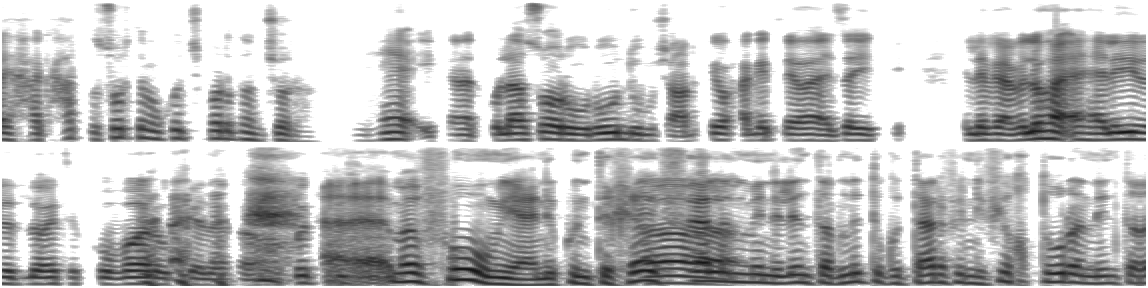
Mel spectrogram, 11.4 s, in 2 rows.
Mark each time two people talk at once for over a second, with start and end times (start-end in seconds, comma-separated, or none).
none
